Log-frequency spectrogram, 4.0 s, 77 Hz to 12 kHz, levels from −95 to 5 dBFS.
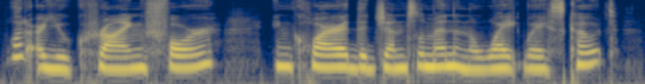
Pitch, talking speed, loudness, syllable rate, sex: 220 Hz, 180 wpm, -16 LUFS, 5.5 syllables/s, female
